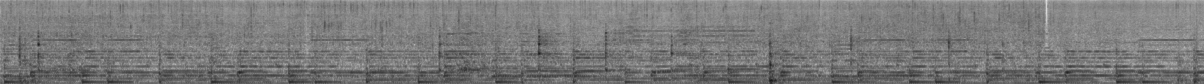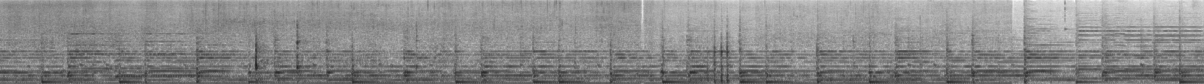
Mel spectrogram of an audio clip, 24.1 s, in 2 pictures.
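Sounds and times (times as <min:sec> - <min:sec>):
wooden spatula scraping and knocking: 0:00.0 - 0:19.9
vegetables sizzling in hot oil: 0:00.0 - 0:22.2
background music with bass line: 0:00.0 - 0:24.0.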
